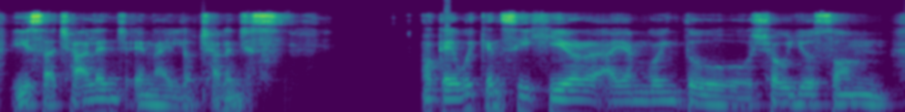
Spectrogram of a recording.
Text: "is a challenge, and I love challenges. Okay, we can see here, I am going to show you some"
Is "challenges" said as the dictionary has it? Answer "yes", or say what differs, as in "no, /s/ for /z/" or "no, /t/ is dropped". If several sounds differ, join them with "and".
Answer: no, /s/ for /z/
